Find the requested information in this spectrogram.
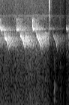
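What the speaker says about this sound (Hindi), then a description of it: "चिड़ियों की जो आवाजें सुनाई दे रही है" Birds chirping outdoors in a quiet park, a loud nearby bird repeating bright descending tweets in quick succession, followed by a brief pause and softer calls.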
